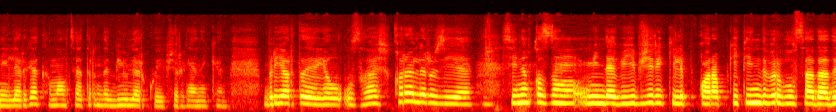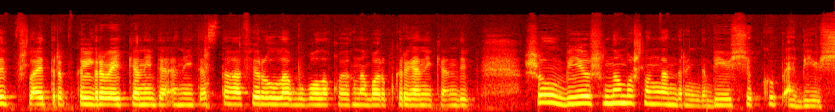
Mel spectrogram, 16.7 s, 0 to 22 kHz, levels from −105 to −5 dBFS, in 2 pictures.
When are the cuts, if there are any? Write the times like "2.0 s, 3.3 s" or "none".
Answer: 15.4 s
